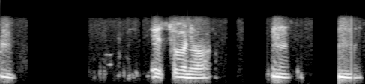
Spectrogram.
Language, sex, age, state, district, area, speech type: Tamil, male, 30-45, Tamil Nadu, Krishnagiri, rural, conversation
